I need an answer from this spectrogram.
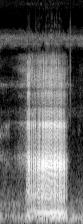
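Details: Sleeping dog giving a single raspy snore, under a second long, a broad rough rumble rising out of a quiet room and fading abruptly.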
